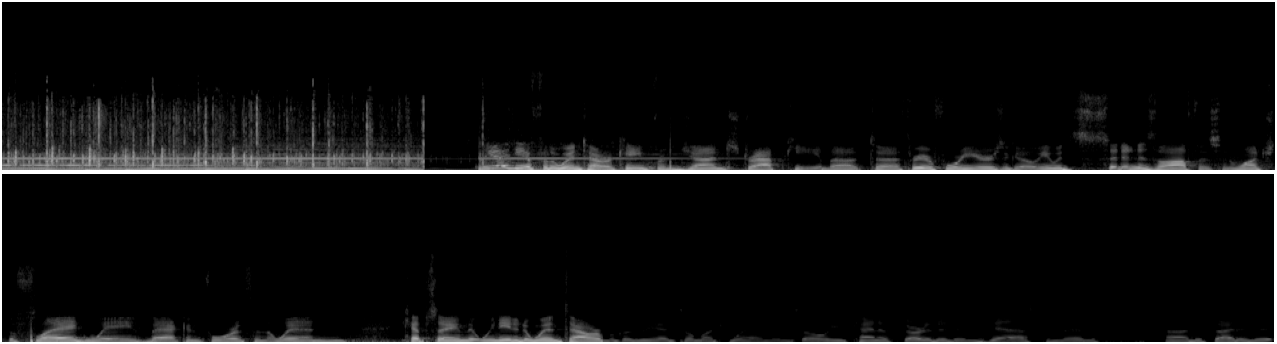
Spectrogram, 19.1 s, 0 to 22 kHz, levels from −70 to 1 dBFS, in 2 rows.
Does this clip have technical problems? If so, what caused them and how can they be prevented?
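Yes. Sudden gain jumps occur at 3.16 s, dropping the level by about 23 dB until 3.58 s, and at 14.05 s, dropping it by about 17 dB through the end. The sound and background noise fall together, likely from a gain setting applied instantly rather than ramped. Ramping every gain change over a few milliseconds prevents this.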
